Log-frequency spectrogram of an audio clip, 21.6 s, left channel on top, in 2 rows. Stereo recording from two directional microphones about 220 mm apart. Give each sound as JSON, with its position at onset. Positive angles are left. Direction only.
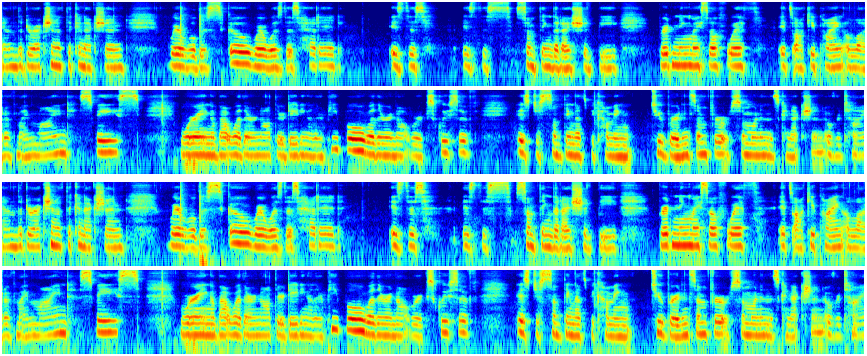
{"t": 0.0, "sound": "speech", "side_deg": -25}
{"t": 2.5, "sound": "speech", "side_deg": -25}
